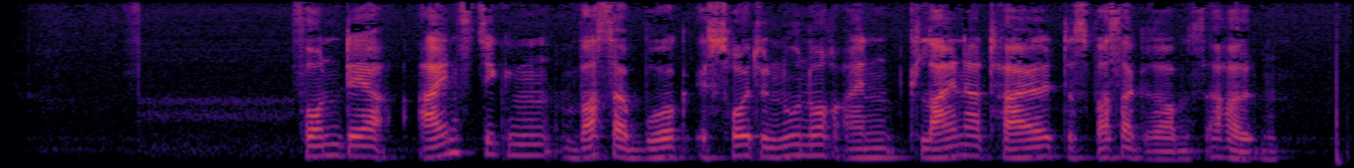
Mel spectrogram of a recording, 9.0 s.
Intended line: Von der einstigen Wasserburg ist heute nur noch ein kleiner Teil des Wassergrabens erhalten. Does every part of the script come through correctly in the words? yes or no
yes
